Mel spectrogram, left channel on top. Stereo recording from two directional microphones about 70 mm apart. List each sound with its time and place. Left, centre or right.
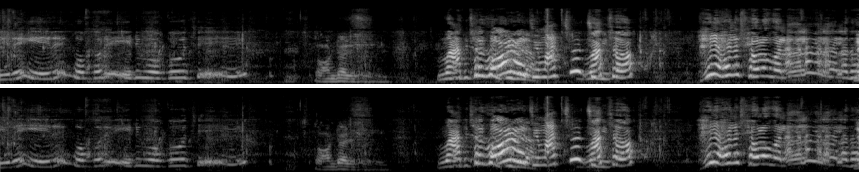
0.1 s a sound: right
4.4 s speech: centre
5.9 s speech: right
